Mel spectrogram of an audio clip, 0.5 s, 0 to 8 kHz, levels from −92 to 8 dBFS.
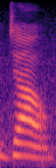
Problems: constant background noise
